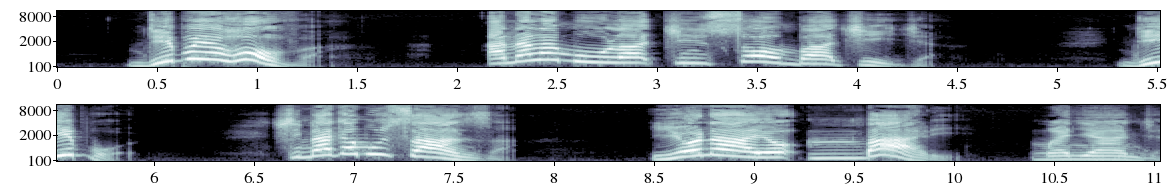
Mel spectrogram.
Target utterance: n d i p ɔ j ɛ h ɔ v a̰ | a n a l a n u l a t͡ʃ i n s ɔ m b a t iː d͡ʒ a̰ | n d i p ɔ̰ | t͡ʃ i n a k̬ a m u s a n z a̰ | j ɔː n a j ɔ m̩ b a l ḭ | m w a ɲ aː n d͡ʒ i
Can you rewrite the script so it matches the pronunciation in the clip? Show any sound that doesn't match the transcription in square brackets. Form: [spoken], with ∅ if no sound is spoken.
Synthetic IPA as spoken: n d i p ɔ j ɛ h ɔ v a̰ | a n a l a [m] u l a t͡ʃ i n s ɔ m b a [t͡ʃ] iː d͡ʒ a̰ | n d i p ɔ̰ | t͡ʃ i n a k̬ a m u s a n z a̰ | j [ɔ] n a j ɔ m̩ b a l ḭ | m w a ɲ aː n d͡ʒ [a]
